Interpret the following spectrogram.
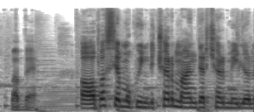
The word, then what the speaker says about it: Charmander: ma giusto per puntualizzare, Charmander non si pronuncia Charmander, come dicono nel doppiaggio nuovo dell'anime. Si pronuncia Charmander. Infatti il suo nome viene da Charcoal, carbone, più Salamander, Salamandra, Charmander. Ne sono contento perché sentire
